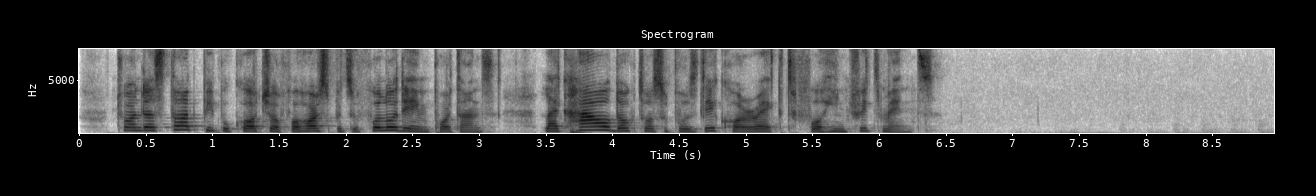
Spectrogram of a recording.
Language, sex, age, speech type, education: Nigerian Pidgin, female, 30-45, spontaneous, tertiary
